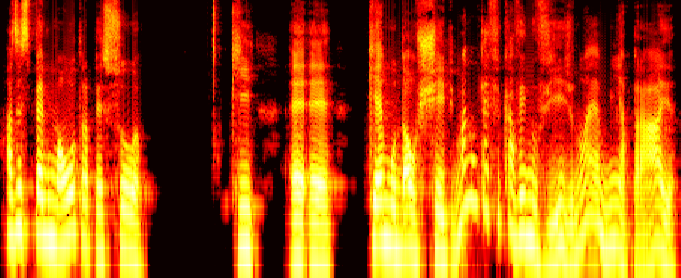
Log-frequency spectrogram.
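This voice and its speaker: A man from Brazil, a fitness coach and YouTuber, telling a story in a vlog with lively acted-out dialogue. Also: on the high side, moderate pace. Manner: animated storyteller who acts out quoted dialogue.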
